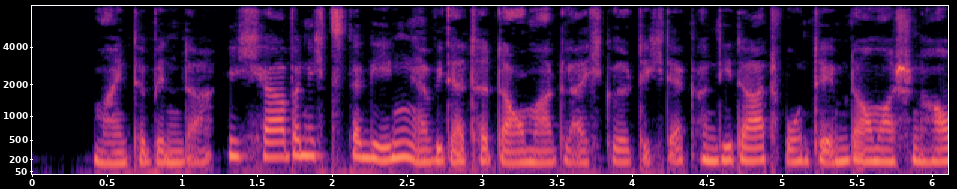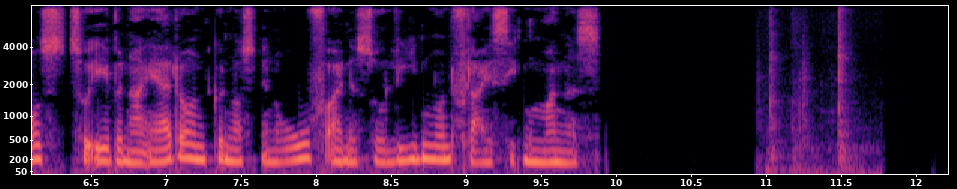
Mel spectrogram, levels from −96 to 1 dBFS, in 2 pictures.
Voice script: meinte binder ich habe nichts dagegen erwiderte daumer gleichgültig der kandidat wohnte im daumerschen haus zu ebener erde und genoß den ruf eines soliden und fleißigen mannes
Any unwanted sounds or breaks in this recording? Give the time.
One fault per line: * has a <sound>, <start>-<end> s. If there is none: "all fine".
* has a squeak, 10.9-11.8 s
